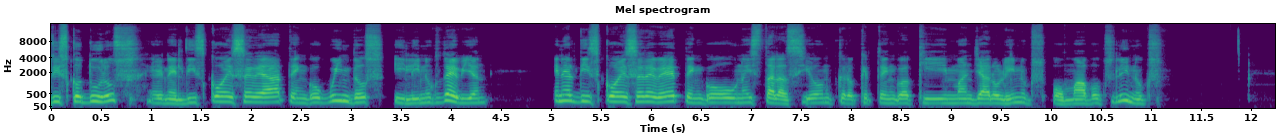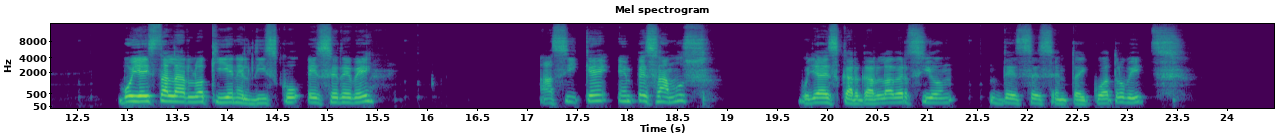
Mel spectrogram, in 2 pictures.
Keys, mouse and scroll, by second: 7.8-10.1 drag, 12.5 click, 14.0 click, 15.5 click, 18.6 click, 21.3 click.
